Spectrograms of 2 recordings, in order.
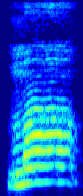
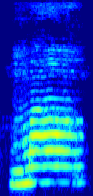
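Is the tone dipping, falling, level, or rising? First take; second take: level; level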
